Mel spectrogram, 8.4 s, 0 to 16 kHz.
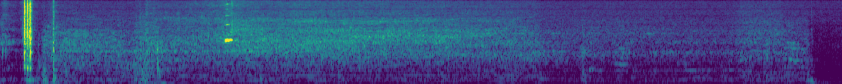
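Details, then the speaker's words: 2006 Audi A8 sunroof after the grinding wind deflector (air dam) motor was disconnected by unclipping its two pinch tabs: roof moves with only a faint steady motor whir, no grinding or clicking; deflector no longer works, grinding confirmed to come from that motor. "and not a sound obviously the air dam is no longer functioning as designed but since most cars I don't think even have that feature I'm assuming it's not the end of the world yeah totally quiet"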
